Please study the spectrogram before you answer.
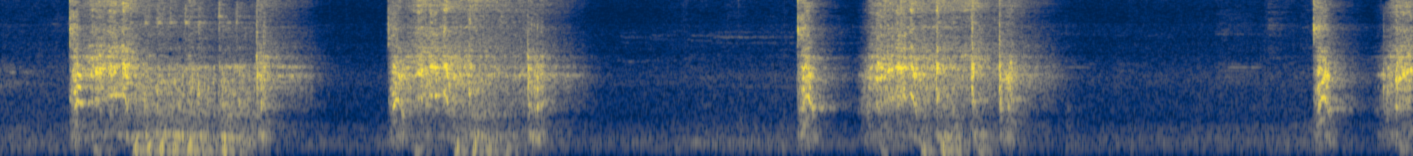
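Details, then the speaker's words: Yamaha Xeon scooter after replacing failed pulley bearing: fires and revs in short bursts with a clean engine note and no rough grinding from the belt drive, no longer noisy; normal running. "Mari kita coba memulainya. Sekarang sudah tidak berisik lagi ,"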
